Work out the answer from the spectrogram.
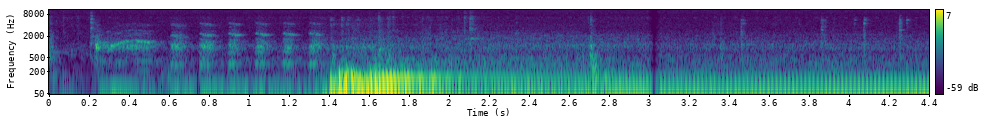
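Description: Honda Civic EX's four-cylinder engine with an aftermarket exhaust cranking briefly on the starter, then catching about a second and a half in with a short rev before settling into a steady idle.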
